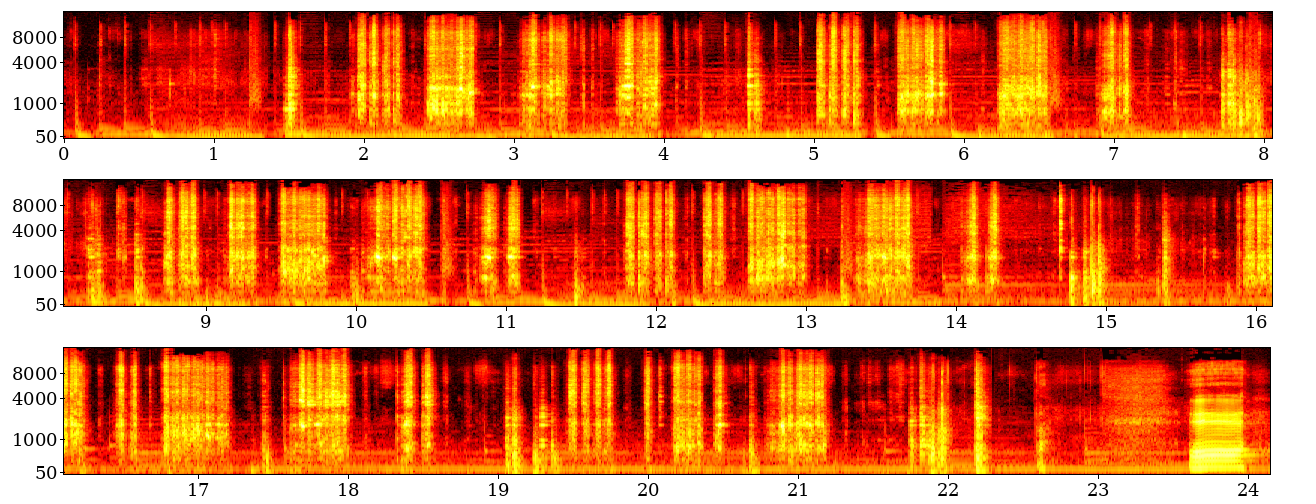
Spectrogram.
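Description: Hand file scraping the cut end of an aluminium profile in repeated strokes, about two a second with a couple of short pauses, taking off the burr left by the cut. Background music runs underneath.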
